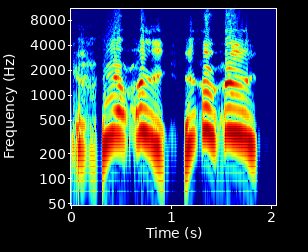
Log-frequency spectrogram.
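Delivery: high, panicky, jittery, frantic freak-out. Describing how different characters sound, imitating Storm freaking out. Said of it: "Storm sounds like he's freaking out".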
